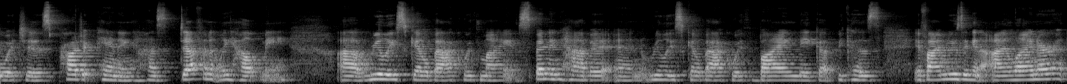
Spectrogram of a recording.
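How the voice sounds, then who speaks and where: A woman's voice: mid-range voice, roomy sound. Chatty woman, nasal from a cold. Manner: chatty and earnest, with light laughs. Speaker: beauty vlogger. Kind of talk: casual chat to camera.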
